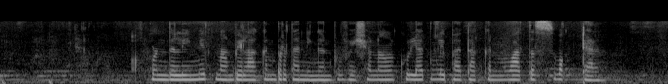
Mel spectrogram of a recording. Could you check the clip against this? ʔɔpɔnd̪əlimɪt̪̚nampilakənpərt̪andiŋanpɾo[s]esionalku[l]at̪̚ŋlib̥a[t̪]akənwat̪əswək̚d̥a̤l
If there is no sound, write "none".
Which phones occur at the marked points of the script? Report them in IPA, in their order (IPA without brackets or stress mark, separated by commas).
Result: f, l, t̪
